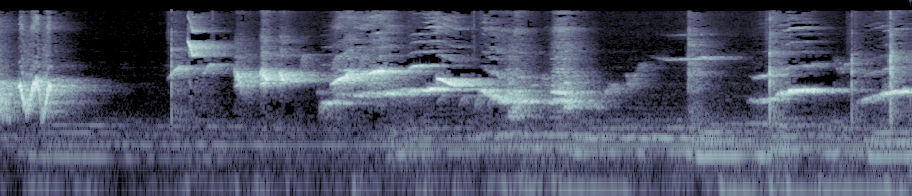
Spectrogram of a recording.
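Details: Morning singing by a white-rumped shama, played to prompt other birds to sing: rich fluting whistles rising and falling, a high thin note, softer phrases later, over a low humming background.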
